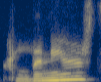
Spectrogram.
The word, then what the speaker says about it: Liniers: I think Liniers, if I'm pronouncing your name correctly, was next. Yes, hi. It's fine. Liniers is fine.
